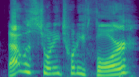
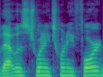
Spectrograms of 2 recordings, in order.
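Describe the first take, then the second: First: It is said with lively, expressive inflection. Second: It is said flatly, without inflection. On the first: The speaker calls it right. "The inflection is required" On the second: The speaker calls it wrong. "You can't just go"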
